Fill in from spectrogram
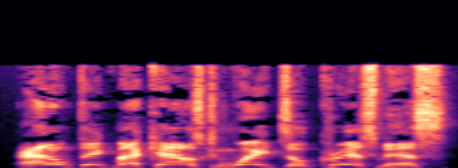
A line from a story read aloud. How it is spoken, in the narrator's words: someone called out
